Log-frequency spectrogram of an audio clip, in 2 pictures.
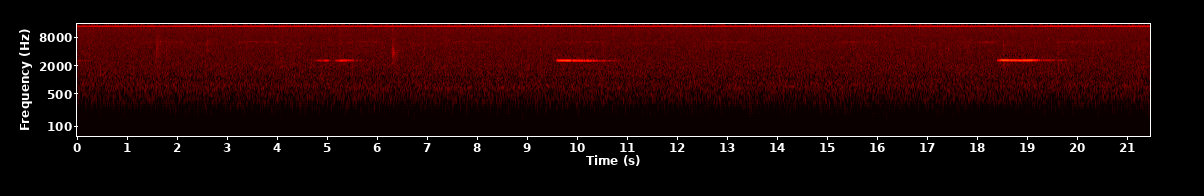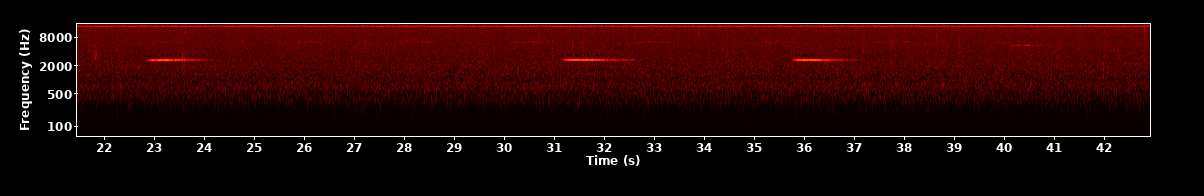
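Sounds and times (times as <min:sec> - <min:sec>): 
quiet hiss: 0:00.0 - 0:42.9
White's thrush long whistled note: 0:04.8 - 0:05.7, 0:09.6 - 0:10.8, 0:18.4 - 0:19.8, 0:22.8 - 0:24.2, 0:31.2 - 0:32.7, 0:35.7 - 0:37.1.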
